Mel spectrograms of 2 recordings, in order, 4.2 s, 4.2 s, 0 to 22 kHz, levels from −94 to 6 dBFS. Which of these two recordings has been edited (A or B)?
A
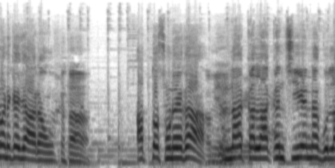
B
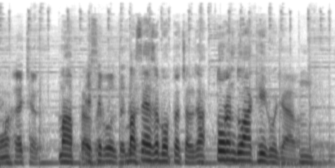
A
